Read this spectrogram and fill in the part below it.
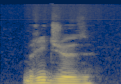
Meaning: female equivalent of bridgeur
- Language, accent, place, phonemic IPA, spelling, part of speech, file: French, France, Lyon, /bʁi.dʒøz/, bridgeuse, noun, LL-Q150 (fra)-bridgeuse.wav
